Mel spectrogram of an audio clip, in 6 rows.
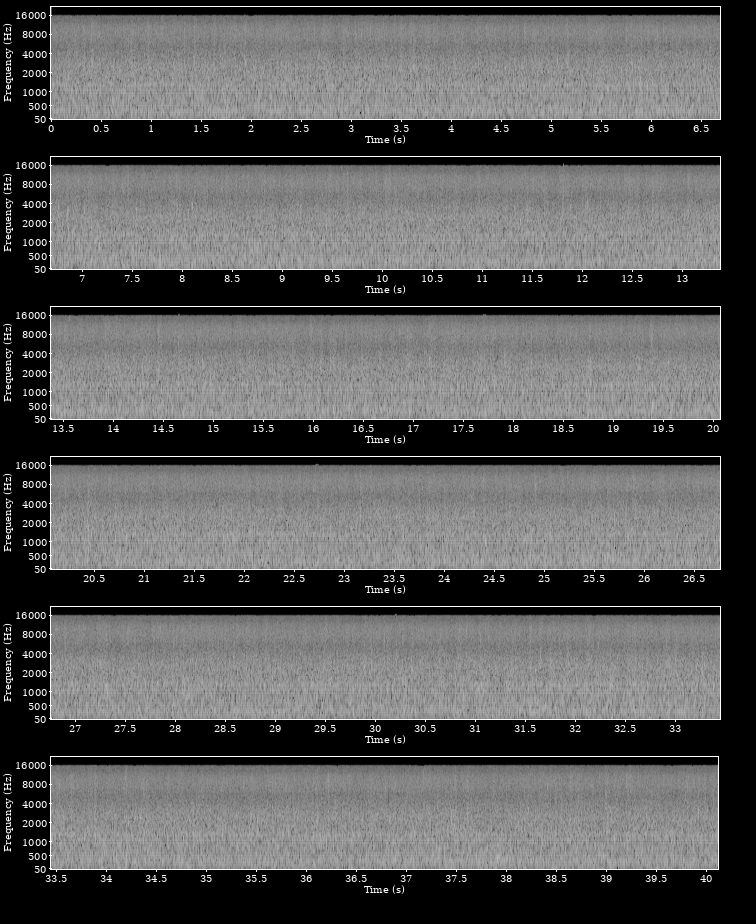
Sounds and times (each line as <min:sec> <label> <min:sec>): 0:00.0 small waterfall, about 3ft drop 0:40.1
